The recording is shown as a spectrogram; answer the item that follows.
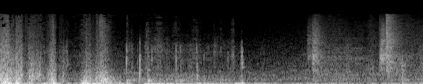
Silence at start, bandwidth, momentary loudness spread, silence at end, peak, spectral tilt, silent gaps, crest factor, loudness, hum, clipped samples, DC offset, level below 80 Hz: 0 s; 11 kHz; 16 LU; 0 s; 0 dBFS; -6.5 dB/octave; none; 14 dB; -20 LUFS; none; under 0.1%; under 0.1%; -18 dBFS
